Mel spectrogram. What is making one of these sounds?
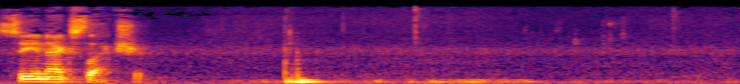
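A middle-aged man sips a drink from a can.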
